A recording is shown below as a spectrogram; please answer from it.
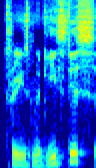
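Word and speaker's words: Trismegistus: it off with hermes tris magistas because i just finished playing assassin's creed odyssey and hermes is in it and his last name is threes megistis that's how it's said sorry i'm going off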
